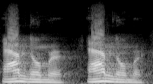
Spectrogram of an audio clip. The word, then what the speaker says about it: abnormal: B가 묵음해요. abnormal. 그러니까 들을 때는 abnormal처럼 들려요. abnormal. 이게 B가 M 발음으로 살짝 바뀌어가지고 abnormal 합니다.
